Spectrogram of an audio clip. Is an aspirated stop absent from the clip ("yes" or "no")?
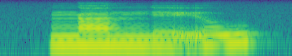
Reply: yes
